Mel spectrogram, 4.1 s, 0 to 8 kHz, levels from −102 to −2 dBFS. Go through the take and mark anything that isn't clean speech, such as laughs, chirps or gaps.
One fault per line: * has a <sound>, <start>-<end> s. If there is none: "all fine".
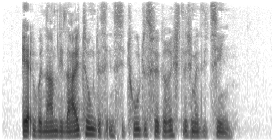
all fine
